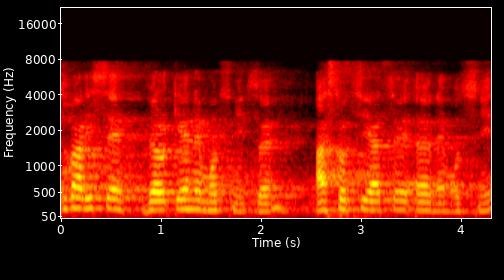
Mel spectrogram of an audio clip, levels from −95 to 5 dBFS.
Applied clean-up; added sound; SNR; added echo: none; none; none; reverberation time 1.7 s.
